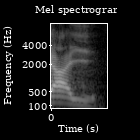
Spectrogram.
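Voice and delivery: "aí" em duas sílabas, com força no "i"; vogais separadas. Shown as a demonstration. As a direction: separe "aí": a, depois i tônico. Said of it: "Eu falo o som separado". ("aí" com os sons separados)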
